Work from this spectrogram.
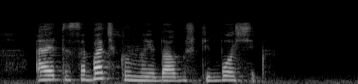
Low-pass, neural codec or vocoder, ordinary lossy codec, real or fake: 7.2 kHz; codec, 44.1 kHz, 2.6 kbps, SNAC; none; fake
